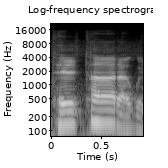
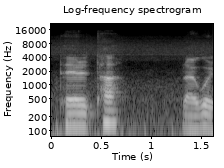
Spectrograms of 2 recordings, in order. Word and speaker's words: 델타: 그런데 D에 해당되는 그리스 문자가 바로 델타인 거예요. 그래서 델타라고 읽으면 됩니다. 자, 이걸 많이 사용할테니까 그냥 그리기 어려우면이 삼각형 모양으로 사용하면 돼요. 그리고 한글로 델타라고 읽으면 됩니다.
